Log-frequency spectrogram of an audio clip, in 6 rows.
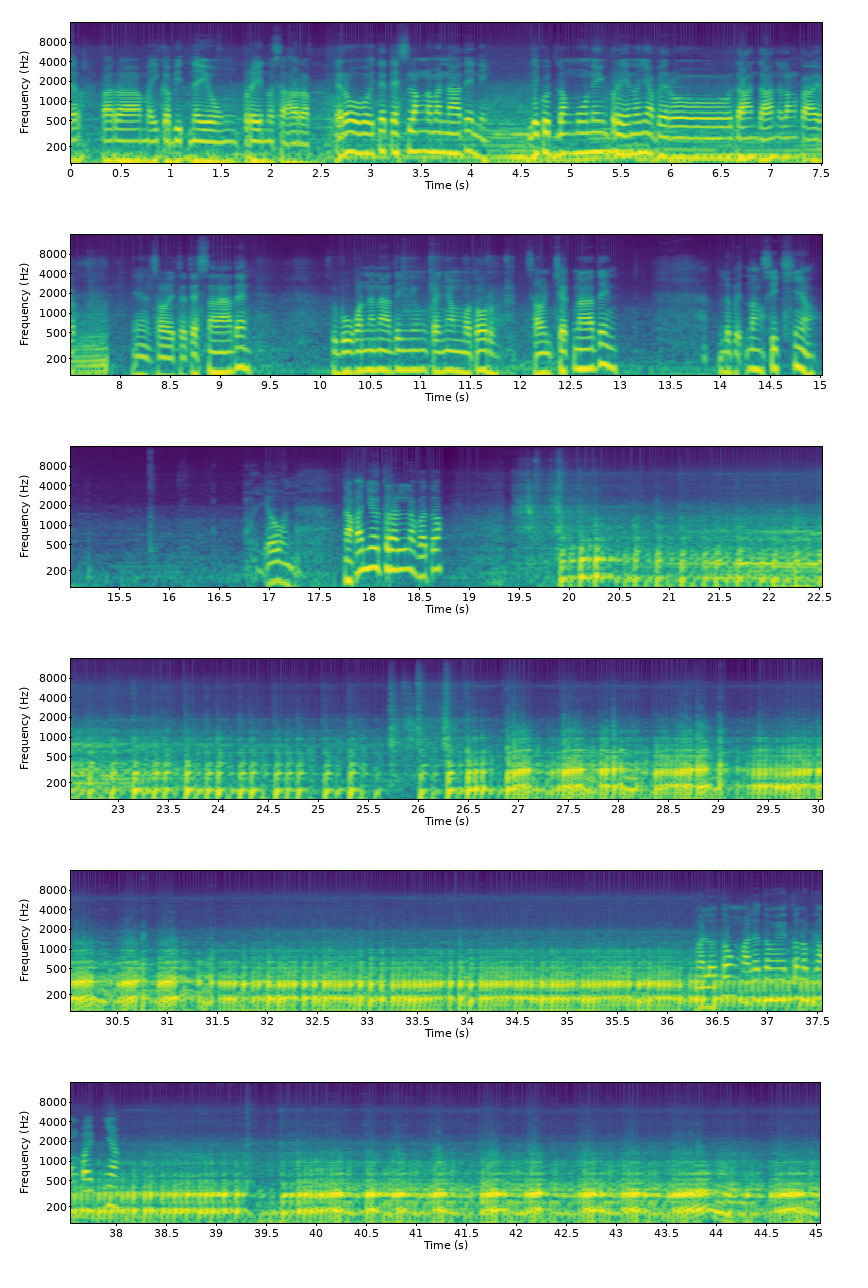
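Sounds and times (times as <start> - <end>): motorcycle engine starting and idling: 19.4 - 45.0.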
